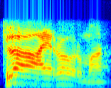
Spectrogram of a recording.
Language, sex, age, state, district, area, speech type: Tamil, male, 45-60, Tamil Nadu, Coimbatore, rural, conversation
